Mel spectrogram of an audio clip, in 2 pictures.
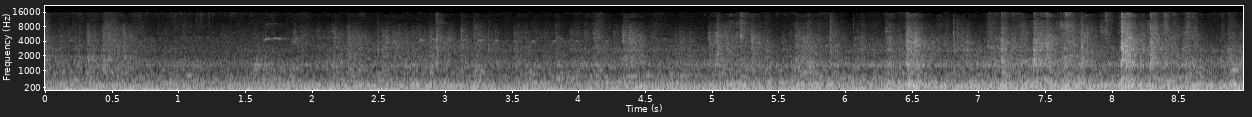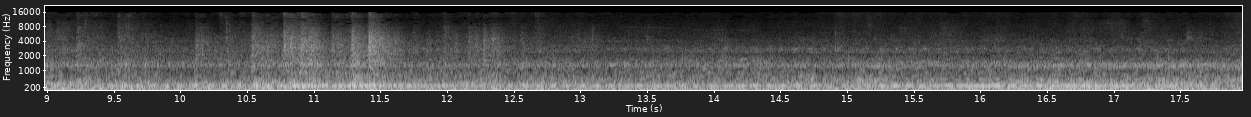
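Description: Town street ambience: a constant low rumble, with a steady low hum starting about six seconds in and lasting until near the end, and a few short knocks and clicks.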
